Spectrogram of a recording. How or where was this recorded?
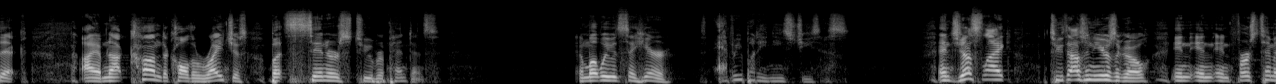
large echoing room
